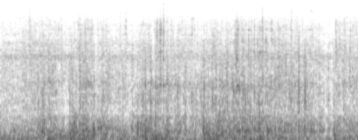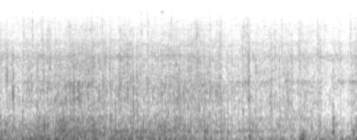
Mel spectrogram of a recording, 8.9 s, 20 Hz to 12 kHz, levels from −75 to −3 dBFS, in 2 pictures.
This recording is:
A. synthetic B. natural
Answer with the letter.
A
